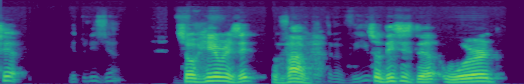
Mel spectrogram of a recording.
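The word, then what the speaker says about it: ו: We called it as Vav. Vav. Your claw, your mouth is like closed. Vav. So it's V as in Vogue.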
